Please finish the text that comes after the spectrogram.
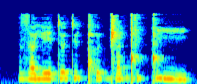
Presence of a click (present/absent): present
